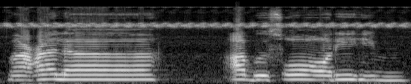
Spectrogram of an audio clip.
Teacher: یہ مد منفصل ہے، اس کو مد جائز بھی کہتے ہیں. اس الف کو 2 سے 3 الف کے برابر کھینچ کر پڑھتے ہیں · با پہ ادھر کلکلا کریں گے، ٹھیک ہے، تھوڑا سا ہلا کر پڑھیں گے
